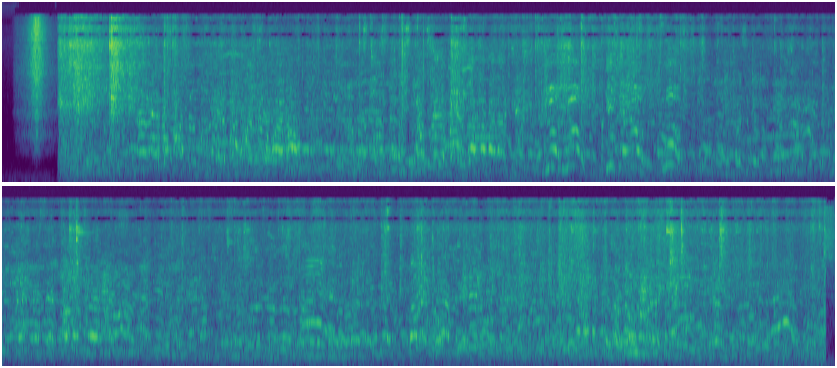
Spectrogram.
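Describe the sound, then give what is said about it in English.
A large crowd of migrants, apparently from Haiti, breaks through barriers at a refugee office in Mexico: a loud, continuous commotion, many overlapping voices shouting and clamoring at once for about twenty seconds, with scuffling movement underneath and no single voice standing out. “This was the scene in Mexico recently, as yet another large group of migrants, apparently from Haiti, broke through barriers at a refugee office.”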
